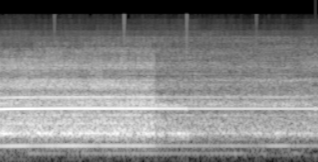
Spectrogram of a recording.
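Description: An airbrush hisses as it sprays paint.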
